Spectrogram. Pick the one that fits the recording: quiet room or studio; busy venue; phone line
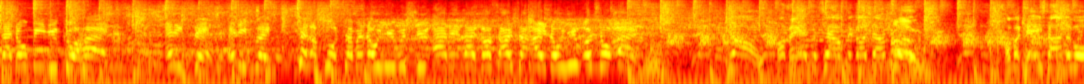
busy venue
